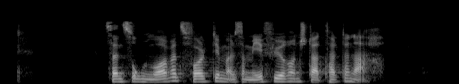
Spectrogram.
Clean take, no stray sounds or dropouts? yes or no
yes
